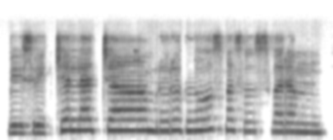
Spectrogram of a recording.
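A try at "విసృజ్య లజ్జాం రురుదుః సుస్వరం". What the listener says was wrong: Tune of ద third line మాతాజీ అదే చూసుకో. విసృజ్య లజ్జాం, అది పైకి వెళ్తుంది. Third line is different from ద first line, సో వి get confused అక్కడ.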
